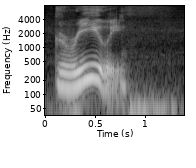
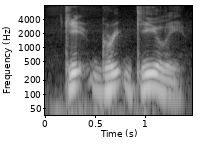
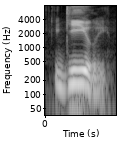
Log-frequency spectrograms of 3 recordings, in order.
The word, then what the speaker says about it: Geely: So, let's move on to another company, one called Greeley. Geely. Geely, sorry. There it is. There's no R in there.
